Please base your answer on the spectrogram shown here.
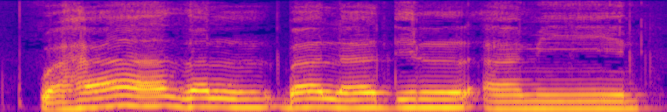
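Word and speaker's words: وَهَٰذَا ٱلْبَلَدِ ٱلْأَمِينِ: Ketika kita ada huruf lam yang bersukun, ini huruf lam bersukun. Nah, itu kita membacanya tidak boleh memantul. Tidak boleh seperti ini. Wahadzal bala, hadzal. Nah, itu tidak boleh. Jadi harus jelas. Wahadzal baladil amin.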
